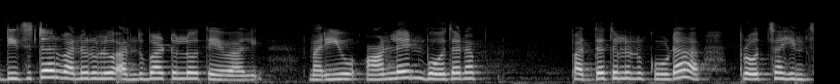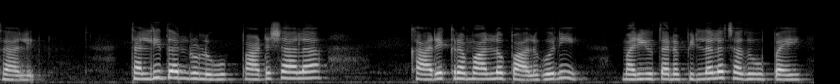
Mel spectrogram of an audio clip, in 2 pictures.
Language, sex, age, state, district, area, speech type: Telugu, female, 18-30, Telangana, Nirmal, urban, spontaneous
